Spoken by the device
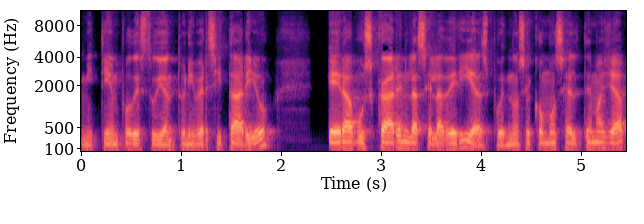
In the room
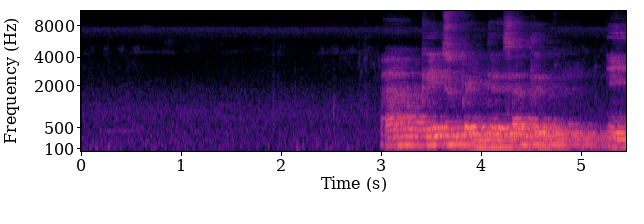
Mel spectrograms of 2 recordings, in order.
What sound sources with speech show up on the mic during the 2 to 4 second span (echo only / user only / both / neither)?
user only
